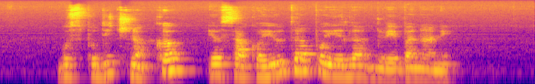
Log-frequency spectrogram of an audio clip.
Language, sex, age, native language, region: Slovenian, female, 30-49, Slovenian, Gorenjska region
